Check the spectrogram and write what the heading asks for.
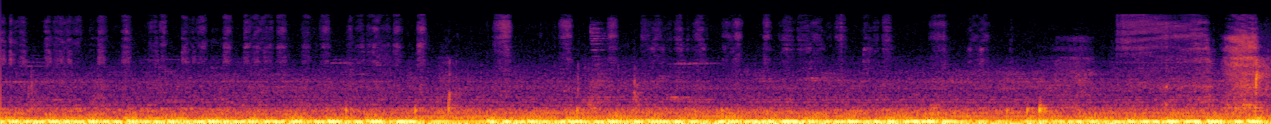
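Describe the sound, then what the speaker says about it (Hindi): A heading is written on a board: steady scratchy strokes in quick irregular bursts over a continuous low rumble of room noise. "किशोरावस्था के सिद्धांत हेडिंग डाल के उनको भी लिख दे रहा हूं।"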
